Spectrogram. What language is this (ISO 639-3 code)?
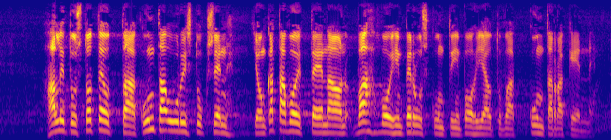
fin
